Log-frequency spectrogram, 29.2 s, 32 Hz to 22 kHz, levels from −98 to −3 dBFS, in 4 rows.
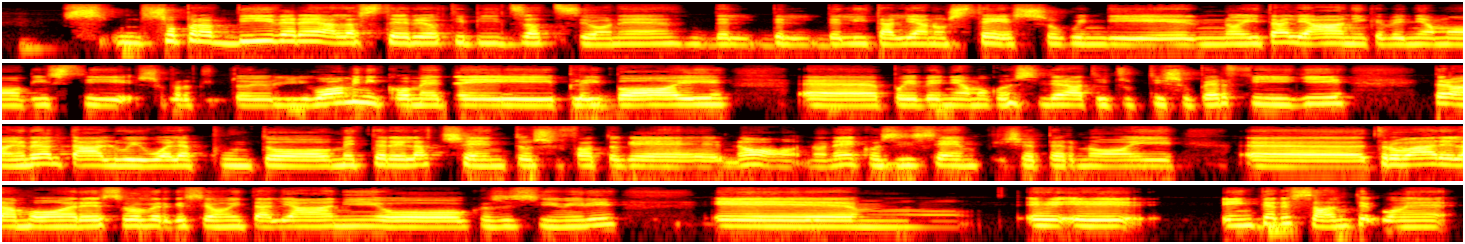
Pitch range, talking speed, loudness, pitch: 180-205 Hz, 125 wpm, -18 LUFS, 190 Hz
